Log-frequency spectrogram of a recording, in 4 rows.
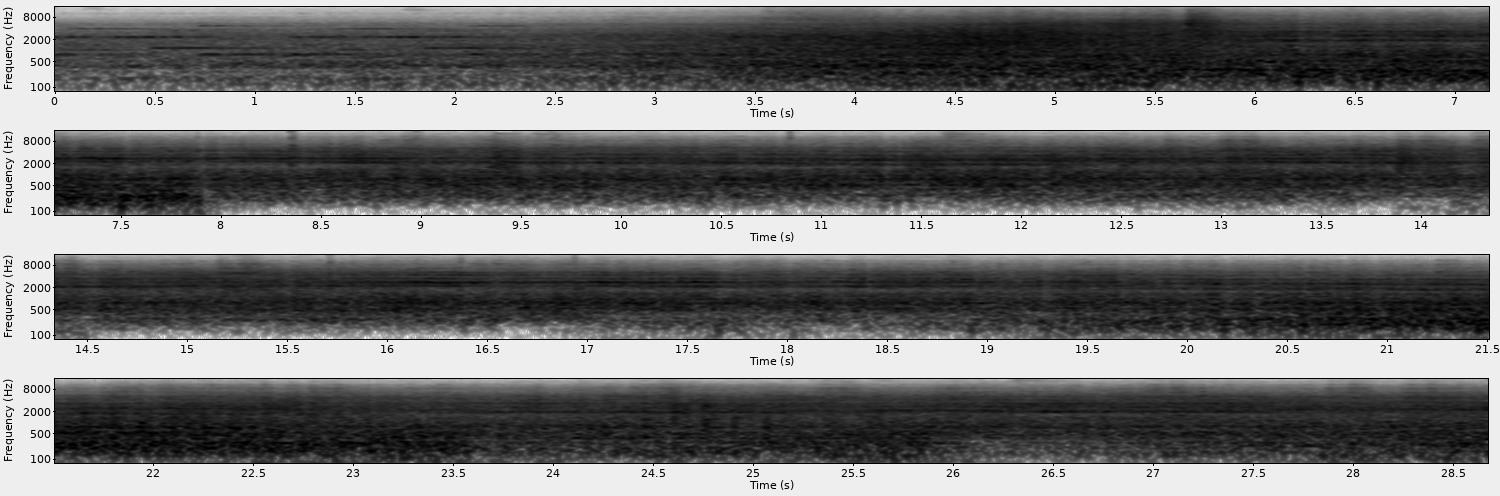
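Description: JR Freight EF210 electric locomotive passing close by, loudest about four to eight seconds in, followed by a long train of container wagons rolling steadily past with the continuous rumble and clatter of their wheels on the rails.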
